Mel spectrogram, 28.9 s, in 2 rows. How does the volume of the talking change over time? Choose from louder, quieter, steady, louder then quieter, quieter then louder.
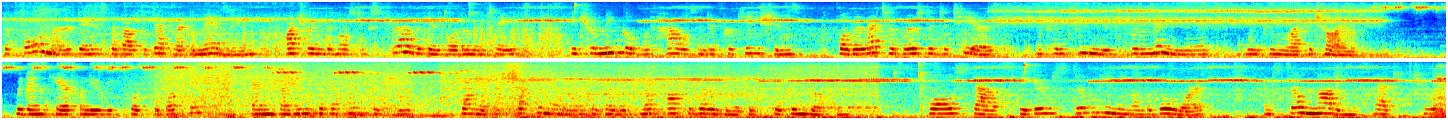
steady.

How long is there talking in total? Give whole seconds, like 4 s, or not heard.
27 s.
